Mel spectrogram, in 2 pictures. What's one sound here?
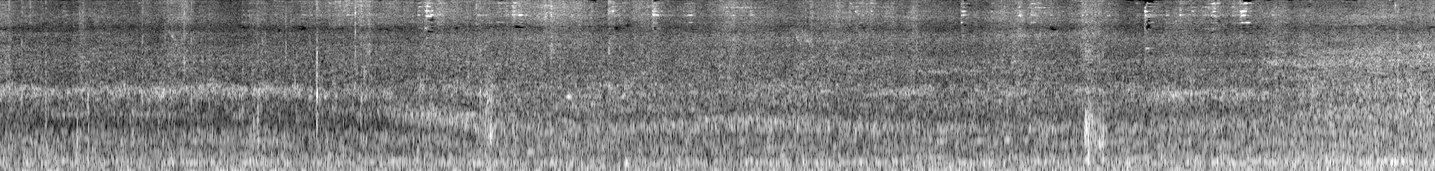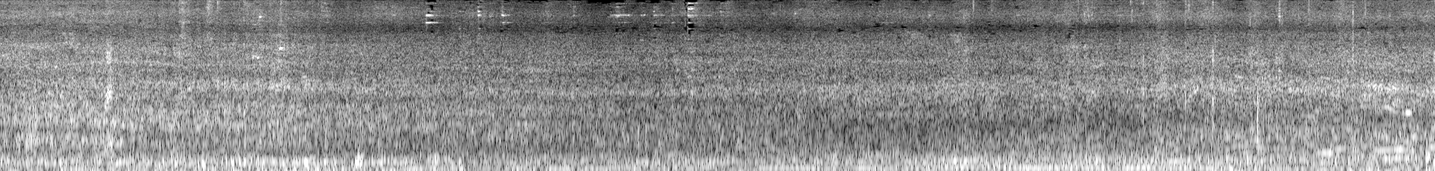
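City traffic hums steadily outdoors.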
